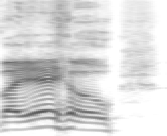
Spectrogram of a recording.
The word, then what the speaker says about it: Vallejo: by uh I'm gonna mess up the pronunciation Vallejo uh California that's the two L's that make a y sound you know uh some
